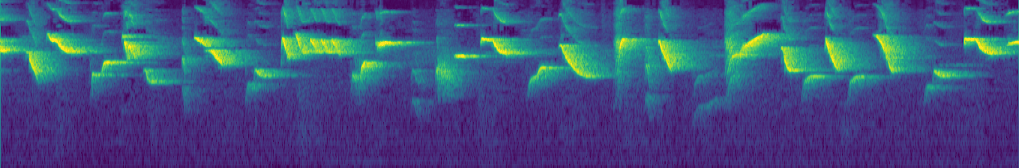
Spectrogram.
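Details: Male black-throated canary, a four-year-old Somerini x Botswana cross kept as a seed- and vegetable-eating pet, singing a fast, unbroken run of bright whistled and trilled notes, many sliding downward, in rapid varied phrases with no other sounds.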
